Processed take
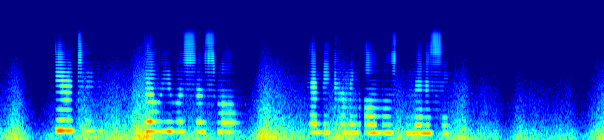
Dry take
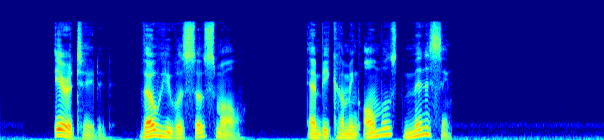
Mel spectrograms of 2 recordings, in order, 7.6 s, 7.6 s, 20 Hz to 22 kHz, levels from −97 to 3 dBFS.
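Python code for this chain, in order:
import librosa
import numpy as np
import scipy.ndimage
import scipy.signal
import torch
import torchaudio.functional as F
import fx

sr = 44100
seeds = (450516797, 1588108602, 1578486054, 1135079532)

y = fx.vocoder_glide(x, sr, note=63, semitones=-8)
y = fx.dmg_wind(y, sr, seeds[0], corner_hz=170.0, level_db=-39.0)
y = fx.high_shelf(y, sr, hz=4300.0, db=-5.0)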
